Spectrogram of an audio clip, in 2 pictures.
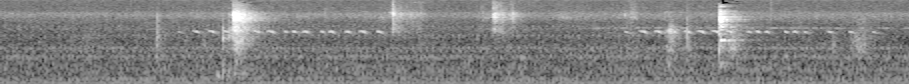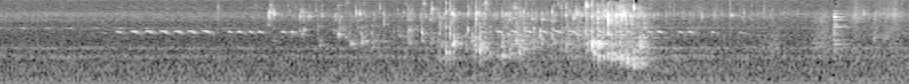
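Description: Water poured into a glass bowl of white dashi, splashing and loudest near the end. Before it, two sharp clicks about a second in and again two seconds later. A cricket trills faintly in short repeated bursts throughout.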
